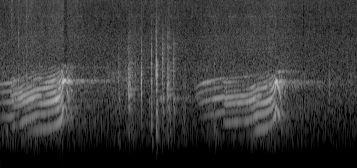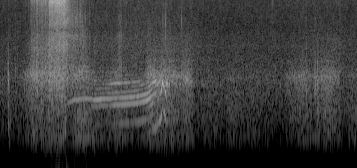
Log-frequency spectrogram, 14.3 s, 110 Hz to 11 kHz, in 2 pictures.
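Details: A spotted hyena (Crocuta crocuta), very close on a sunset safari on 10 April 2022 near a den area, gives rising, hollow whoops every few seconds, calling to locate clan members.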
